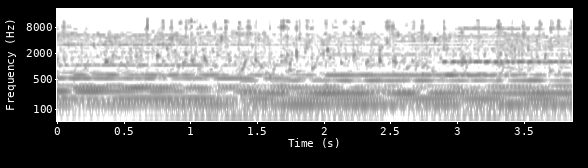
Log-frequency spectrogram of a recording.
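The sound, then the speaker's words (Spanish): Gentle water trickles and drips continuously at a shore, blended with a steady, soft musical drone; no one speaks. “Vamos a imaginar que estamos a la orilla del mar o de un lago o de un río, escuchando el agua.”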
